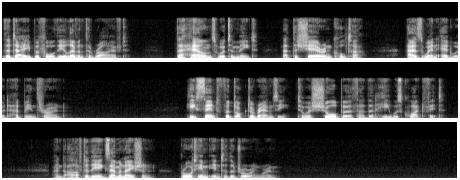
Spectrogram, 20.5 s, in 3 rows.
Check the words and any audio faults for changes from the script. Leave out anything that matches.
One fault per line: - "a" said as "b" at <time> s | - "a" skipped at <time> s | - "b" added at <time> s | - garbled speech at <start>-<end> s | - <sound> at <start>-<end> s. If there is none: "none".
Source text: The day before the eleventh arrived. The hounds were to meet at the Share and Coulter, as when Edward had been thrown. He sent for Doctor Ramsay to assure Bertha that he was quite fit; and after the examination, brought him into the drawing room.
none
